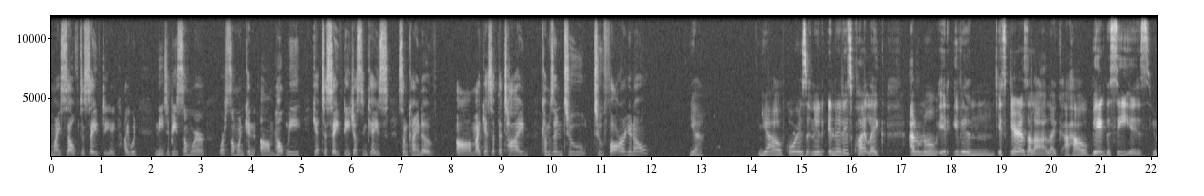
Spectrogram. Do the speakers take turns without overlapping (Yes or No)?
Yes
